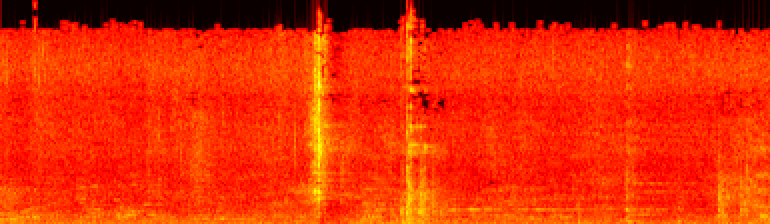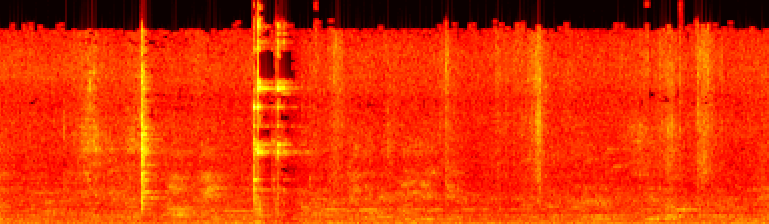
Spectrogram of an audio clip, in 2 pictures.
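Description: A metal spit clanks and scrapes as it is handled.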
